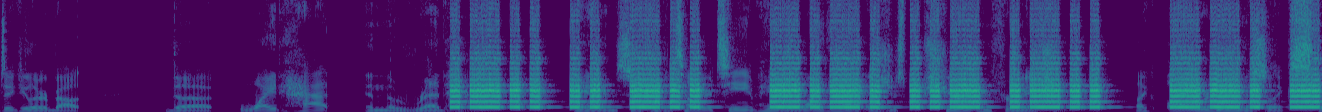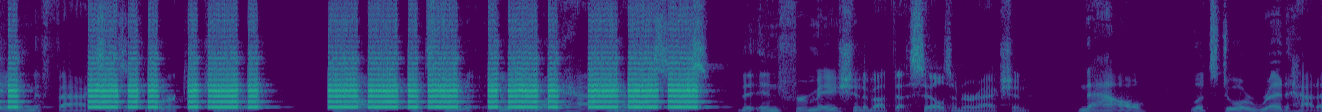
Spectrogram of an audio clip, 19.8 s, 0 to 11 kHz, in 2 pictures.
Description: Morse code, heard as a buzzer, machine-sent, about 16 wpm, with speech in English. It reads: LID CUL GN DR QRO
